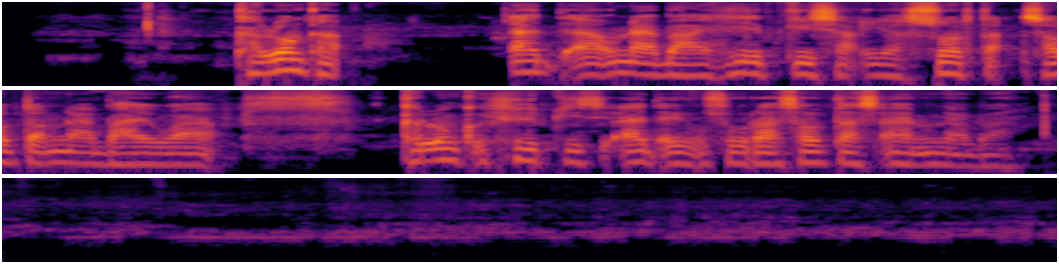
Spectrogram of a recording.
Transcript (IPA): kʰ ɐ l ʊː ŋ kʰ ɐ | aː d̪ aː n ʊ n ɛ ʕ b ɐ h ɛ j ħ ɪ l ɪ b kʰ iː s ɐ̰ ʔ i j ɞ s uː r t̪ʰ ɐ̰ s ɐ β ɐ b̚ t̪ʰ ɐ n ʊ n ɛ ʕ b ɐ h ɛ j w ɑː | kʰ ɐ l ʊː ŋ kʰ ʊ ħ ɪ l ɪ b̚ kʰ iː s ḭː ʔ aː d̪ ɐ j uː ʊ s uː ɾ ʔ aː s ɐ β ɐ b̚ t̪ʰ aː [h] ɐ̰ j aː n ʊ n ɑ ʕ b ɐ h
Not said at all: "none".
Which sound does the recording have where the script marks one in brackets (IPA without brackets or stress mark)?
s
